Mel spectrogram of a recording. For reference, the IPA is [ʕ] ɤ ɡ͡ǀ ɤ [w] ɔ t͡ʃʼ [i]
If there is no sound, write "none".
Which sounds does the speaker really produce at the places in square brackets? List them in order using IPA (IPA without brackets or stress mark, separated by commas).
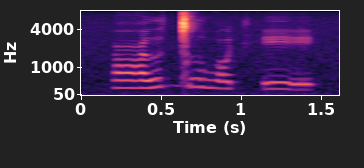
ʕ, w, e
